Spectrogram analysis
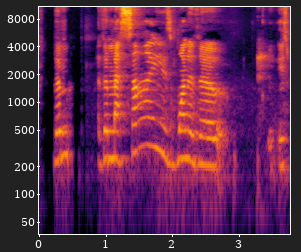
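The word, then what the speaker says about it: Maasai: So, in the tribe specifically, is it pronounced Masai? Yeah, Masai.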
